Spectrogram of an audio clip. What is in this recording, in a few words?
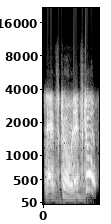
radio lets go; gign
